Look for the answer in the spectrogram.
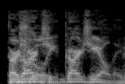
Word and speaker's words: Gargiulo: So prosecutors have described this guy, Gargiulo. I'll never get this name right. – I think it's a soft G. – Gargiulo. That's better.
